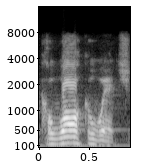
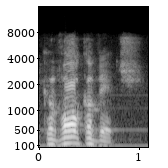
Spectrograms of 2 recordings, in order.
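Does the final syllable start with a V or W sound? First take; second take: W; V. First: The final syllable starts with a W sound. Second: The final syllable starts with a V sound. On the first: "usually pronounced witch, like W I W H I C H" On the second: "you could maybe say the W is a V"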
